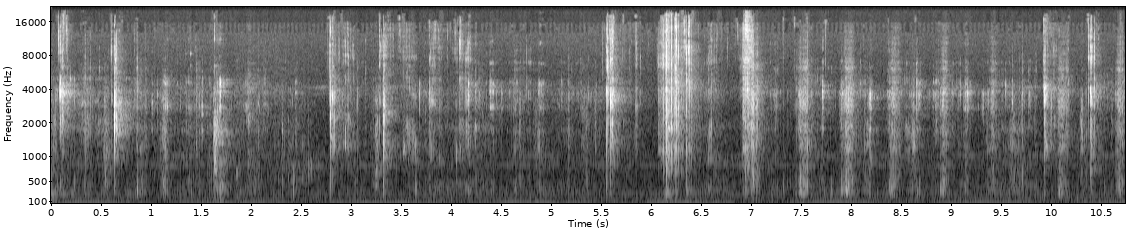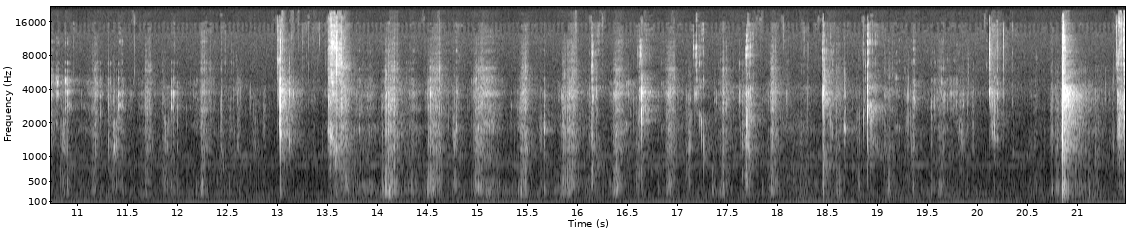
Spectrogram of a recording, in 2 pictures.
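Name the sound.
eating crunchy Popeyes Sweet N Smokey Chipotle chicken wings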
